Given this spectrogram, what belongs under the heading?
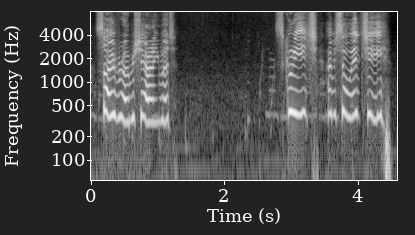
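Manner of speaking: villager voice. Acted. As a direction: squeal the villager's lines up high. Voices game villager lines.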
